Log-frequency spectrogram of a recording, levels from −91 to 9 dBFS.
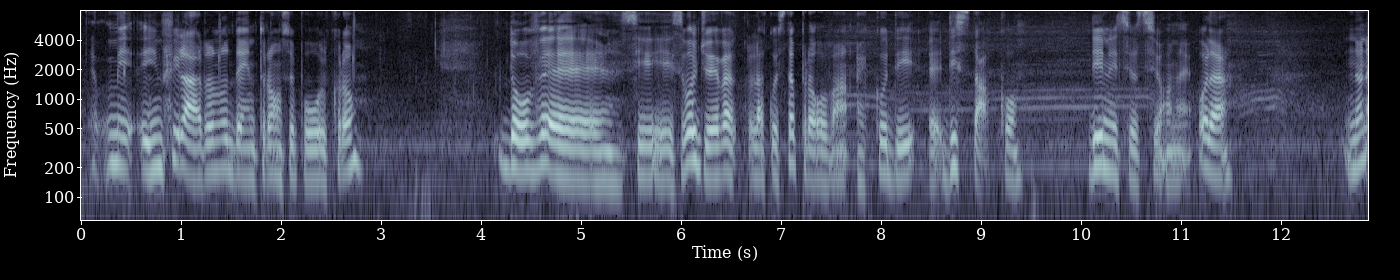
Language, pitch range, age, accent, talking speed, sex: Italian, 155-205 Hz, 50-69, native, 90 wpm, female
